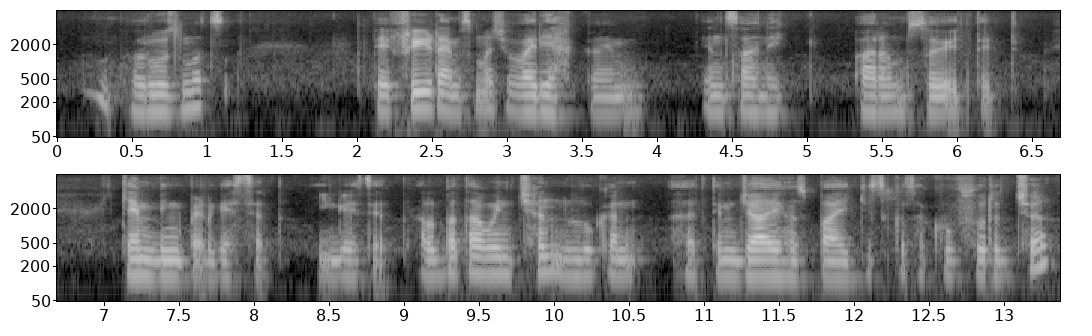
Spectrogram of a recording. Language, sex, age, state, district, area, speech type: Kashmiri, male, 18-30, Jammu and Kashmir, Kupwara, rural, spontaneous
